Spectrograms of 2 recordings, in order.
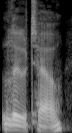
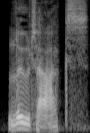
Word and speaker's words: Luto: Though it was correctly pronounced Luto, not Luttox as the co-driver kept calling it, Jon was keeping his mouth shut.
